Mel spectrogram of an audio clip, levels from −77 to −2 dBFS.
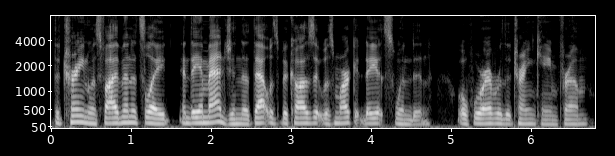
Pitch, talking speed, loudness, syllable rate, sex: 135 Hz, 220 wpm, -19 LUFS, 5.7 syllables/s, male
